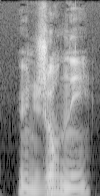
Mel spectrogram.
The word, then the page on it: journée: [ʒuʁ.ne]; France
